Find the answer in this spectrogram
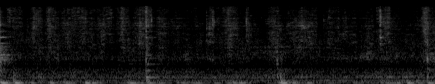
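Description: A wire whisk stirring and scraping thick choux pastry dough in a stainless steel pot, flour being worked into boiled water and butter over the heat. The metal whisk clicks irregularly against the pot, sharpest right at the start.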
